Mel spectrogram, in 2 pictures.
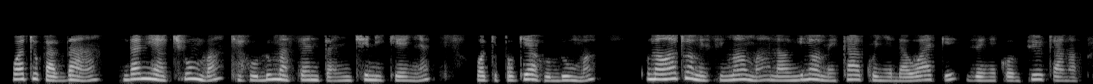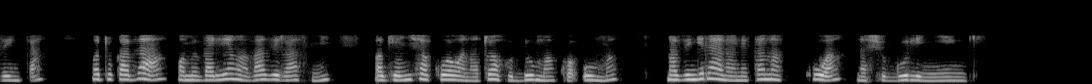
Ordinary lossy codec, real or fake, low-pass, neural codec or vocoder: AAC, 16 kbps; fake; 7.2 kHz; autoencoder, 48 kHz, 32 numbers a frame, DAC-VAE, trained on Japanese speech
